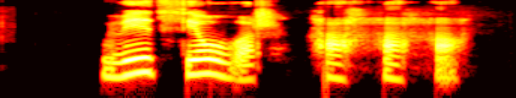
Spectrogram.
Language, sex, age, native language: Icelandic, male, 8, Icelandic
